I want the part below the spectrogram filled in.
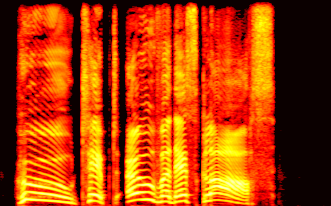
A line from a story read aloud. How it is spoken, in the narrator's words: the Trunchbull shouted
